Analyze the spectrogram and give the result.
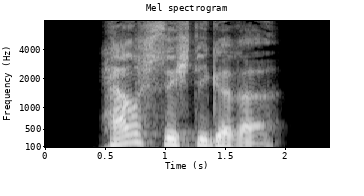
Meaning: inflection of herrschsüchtig: 1. strong/mixed nominative/accusative feminine singular comparative degree 2. strong nominative/accusative plural comparative degree
- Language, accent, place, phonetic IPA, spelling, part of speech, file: German, Germany, Berlin, [ˈhɛʁʃˌzʏçtɪɡəʁə], herrschsüchtigere, adjective, De-herrschsüchtigere.ogg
